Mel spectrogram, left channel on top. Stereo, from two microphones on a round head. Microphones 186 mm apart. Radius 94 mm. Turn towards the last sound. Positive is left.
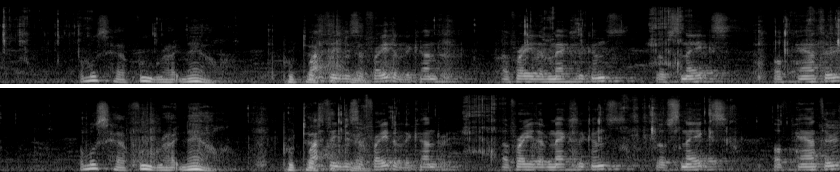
turn(degrees=-35)  # may be behind; listen again after turning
